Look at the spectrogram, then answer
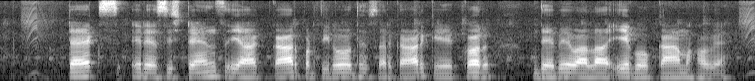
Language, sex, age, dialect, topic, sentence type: Bhojpuri, male, 18-24, Southern / Standard, banking, statement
